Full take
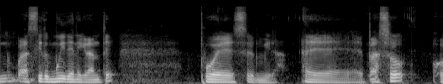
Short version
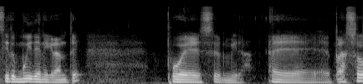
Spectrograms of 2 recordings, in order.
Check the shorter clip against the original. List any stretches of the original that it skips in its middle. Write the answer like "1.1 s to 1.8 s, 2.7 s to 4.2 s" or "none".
none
